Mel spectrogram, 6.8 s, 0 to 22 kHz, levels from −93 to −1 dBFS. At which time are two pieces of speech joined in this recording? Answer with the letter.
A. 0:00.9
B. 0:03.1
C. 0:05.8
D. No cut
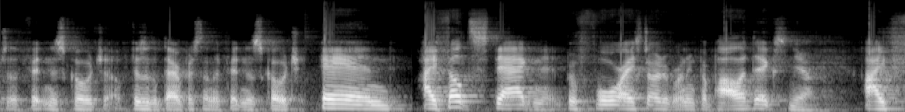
D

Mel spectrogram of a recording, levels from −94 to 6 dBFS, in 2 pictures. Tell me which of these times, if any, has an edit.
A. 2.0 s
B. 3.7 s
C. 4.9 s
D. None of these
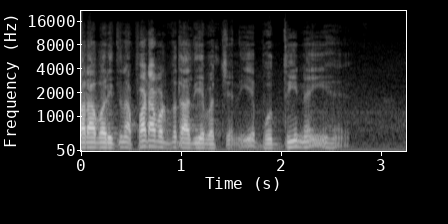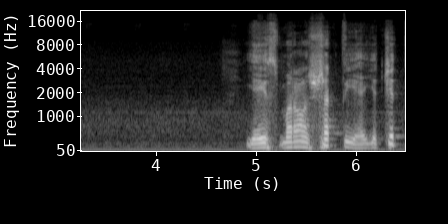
D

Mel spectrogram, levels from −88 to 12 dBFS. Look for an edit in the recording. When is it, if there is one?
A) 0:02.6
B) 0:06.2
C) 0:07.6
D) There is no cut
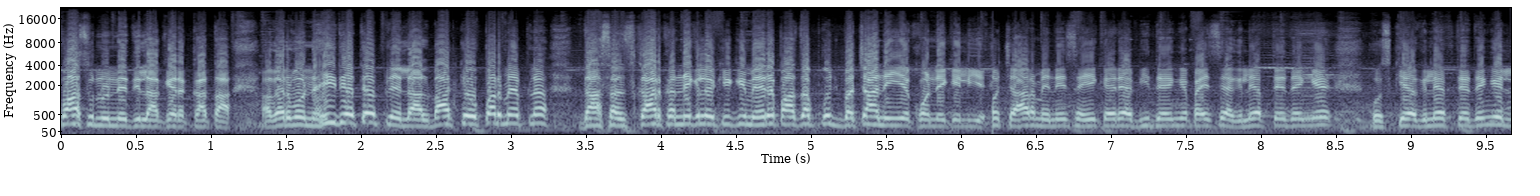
B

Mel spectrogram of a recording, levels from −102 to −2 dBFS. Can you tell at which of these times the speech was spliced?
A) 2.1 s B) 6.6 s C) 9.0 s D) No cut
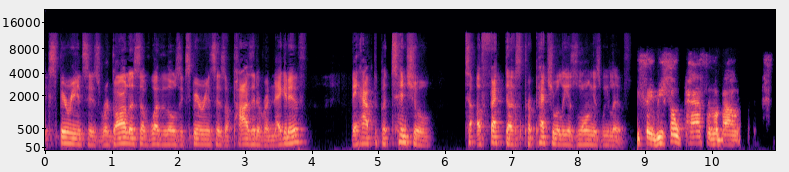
C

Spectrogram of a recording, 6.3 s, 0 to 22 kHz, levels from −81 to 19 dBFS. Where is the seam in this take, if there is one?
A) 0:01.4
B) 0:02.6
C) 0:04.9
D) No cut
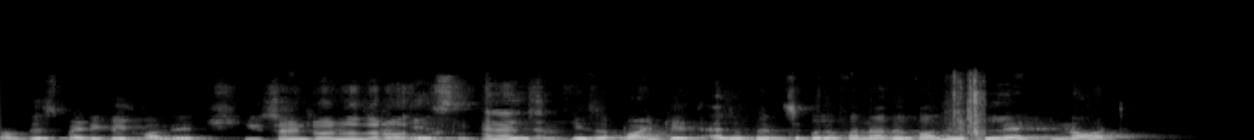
C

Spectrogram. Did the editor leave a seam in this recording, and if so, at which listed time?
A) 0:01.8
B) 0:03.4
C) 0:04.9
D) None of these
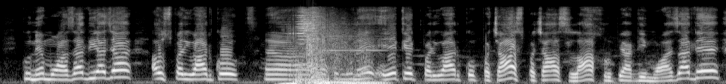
B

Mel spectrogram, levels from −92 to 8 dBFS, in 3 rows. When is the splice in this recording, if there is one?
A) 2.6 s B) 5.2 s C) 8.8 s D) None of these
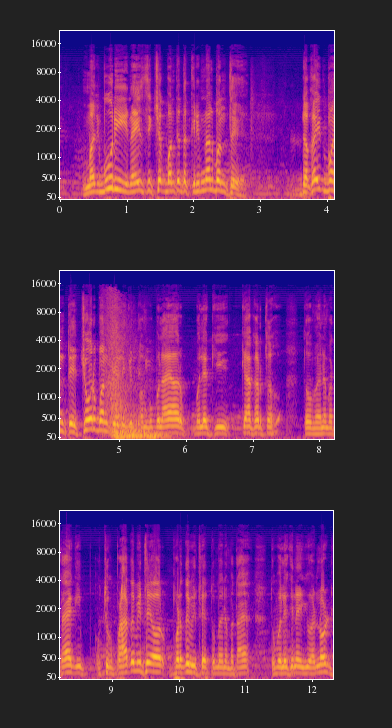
B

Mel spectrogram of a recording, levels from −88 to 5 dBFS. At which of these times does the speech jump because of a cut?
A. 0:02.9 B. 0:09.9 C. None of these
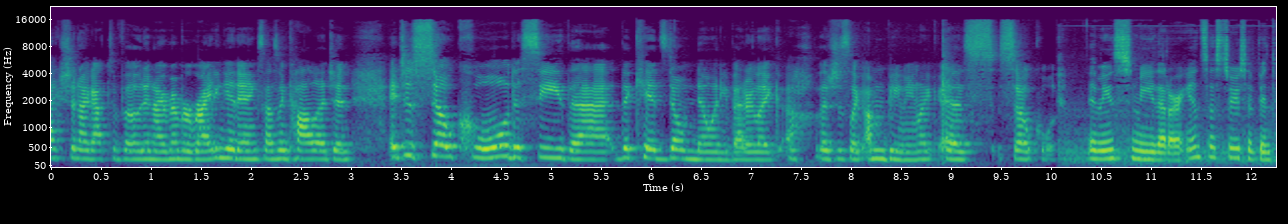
B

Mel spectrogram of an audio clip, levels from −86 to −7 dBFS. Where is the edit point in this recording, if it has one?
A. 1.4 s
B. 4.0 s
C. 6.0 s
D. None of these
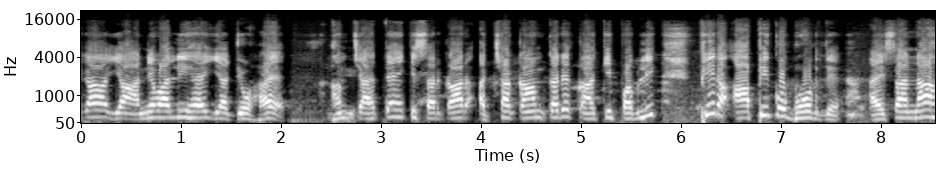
D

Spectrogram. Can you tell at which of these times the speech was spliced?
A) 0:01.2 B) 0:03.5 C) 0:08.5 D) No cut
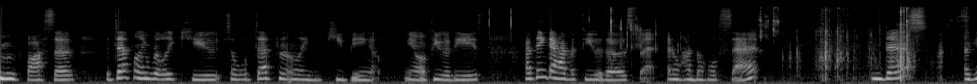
D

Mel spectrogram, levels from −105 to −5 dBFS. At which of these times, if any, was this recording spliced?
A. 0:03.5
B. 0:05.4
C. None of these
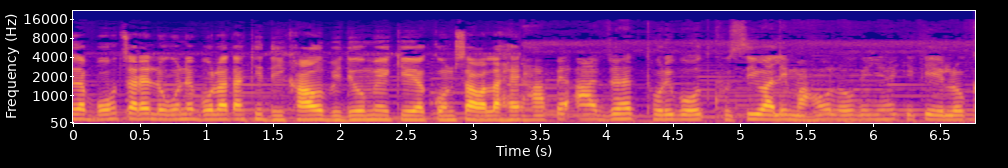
A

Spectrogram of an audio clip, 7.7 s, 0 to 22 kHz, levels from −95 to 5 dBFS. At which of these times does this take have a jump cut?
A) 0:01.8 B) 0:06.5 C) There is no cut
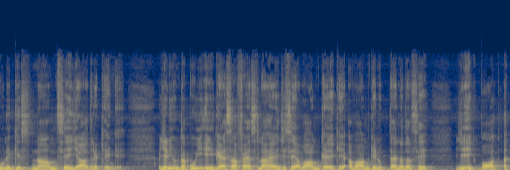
C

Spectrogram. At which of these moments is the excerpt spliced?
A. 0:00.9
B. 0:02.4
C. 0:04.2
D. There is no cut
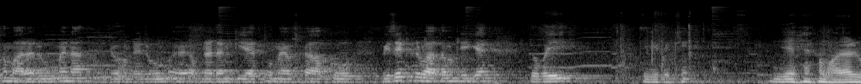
D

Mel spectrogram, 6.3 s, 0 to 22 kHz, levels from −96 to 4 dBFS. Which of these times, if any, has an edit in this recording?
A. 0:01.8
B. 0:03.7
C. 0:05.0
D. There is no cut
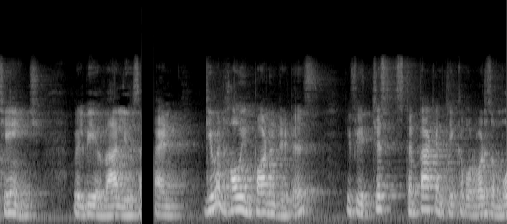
A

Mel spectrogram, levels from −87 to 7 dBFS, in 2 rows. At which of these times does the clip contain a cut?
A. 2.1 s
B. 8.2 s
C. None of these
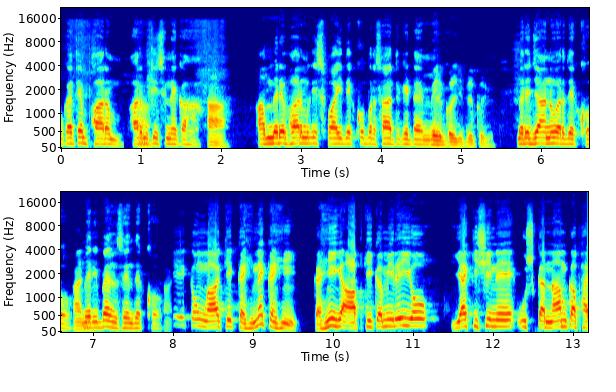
B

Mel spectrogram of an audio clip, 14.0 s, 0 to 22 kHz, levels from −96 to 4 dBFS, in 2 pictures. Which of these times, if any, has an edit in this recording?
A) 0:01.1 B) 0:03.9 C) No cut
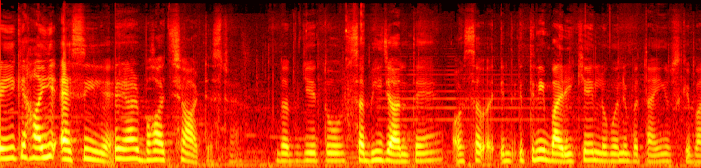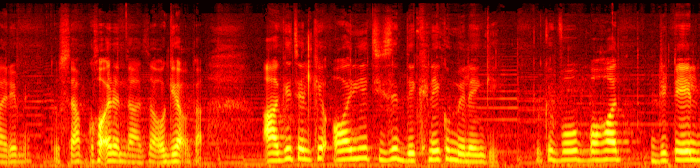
A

